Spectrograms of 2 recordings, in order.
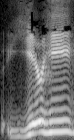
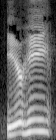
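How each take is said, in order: First: The first word begins with a y sound. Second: The first word begins with a vowel sound. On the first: "I guess it's year he" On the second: "or ear he"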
